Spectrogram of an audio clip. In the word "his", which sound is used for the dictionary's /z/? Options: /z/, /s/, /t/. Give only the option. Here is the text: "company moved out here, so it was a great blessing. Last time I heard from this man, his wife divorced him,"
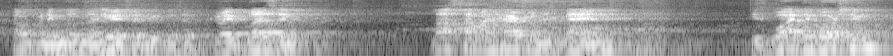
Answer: /z/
